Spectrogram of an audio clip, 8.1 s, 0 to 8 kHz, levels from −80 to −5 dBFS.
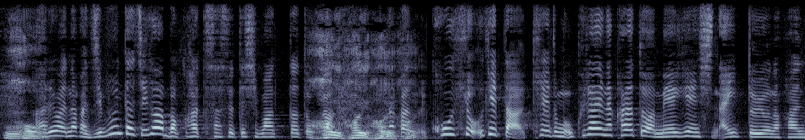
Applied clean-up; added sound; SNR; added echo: none; none; none; none.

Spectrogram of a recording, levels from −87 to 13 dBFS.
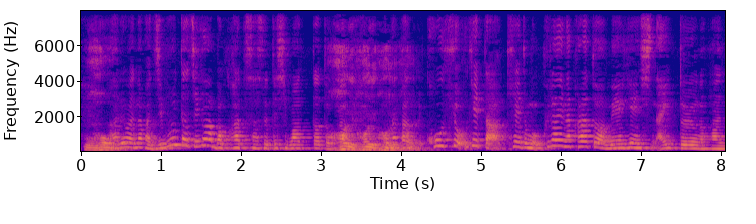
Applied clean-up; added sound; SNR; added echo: none; none; none; reverberation time 0.6 s.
